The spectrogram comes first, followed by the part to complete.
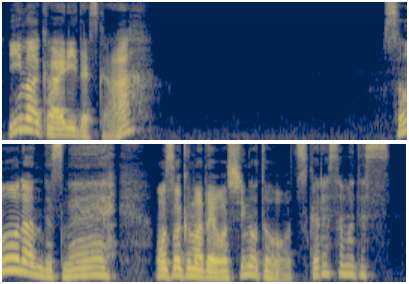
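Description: Young male neighbour, polite, mild-mannered, quietly unsettling, low voice, very dry close recording, audio drama. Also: big pitch swings, a little slow, dry recording, heavily acted. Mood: friendly, chatty. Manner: polite, soft-spoken, conversational. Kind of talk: Japanese audio drama acting, spoken to the listener.

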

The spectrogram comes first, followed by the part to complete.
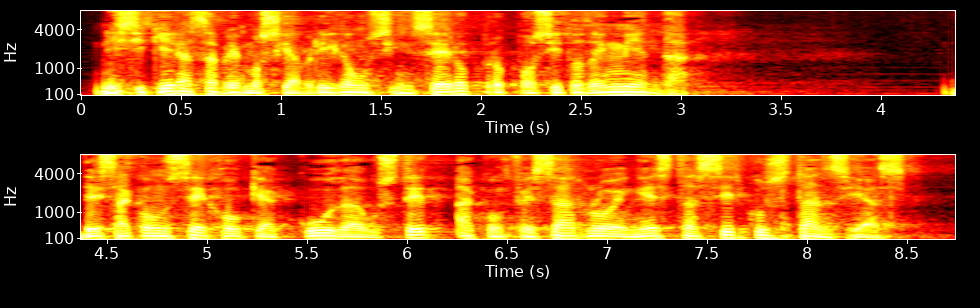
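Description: An actor playing a brooding, guarded middle-aged priest in a radio drama, speaking formally and with measure. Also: male voice, extremely low pitch, normal speed. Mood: cold, formal. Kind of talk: Spanish-language radio drama acting.

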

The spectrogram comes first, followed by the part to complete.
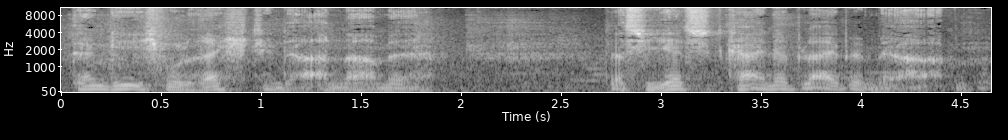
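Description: A man's voice: mid-range voice, animated, a little slow, creaky, fairly bright tone. An actor playing a formal, officious male social worker in an audio drama. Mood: dry, officious.

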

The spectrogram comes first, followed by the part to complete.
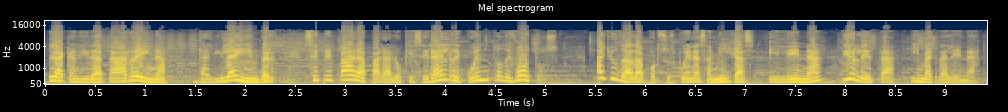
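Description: Lively Chilean woman narrating radio history. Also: on the low side, normal speed, faint music behind. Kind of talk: scripted radio documentary-drama narration.

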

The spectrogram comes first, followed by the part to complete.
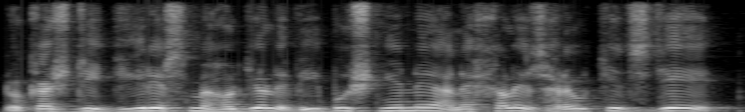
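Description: A man's voice: fairly high pitch, sing-song, darkish tone, breathy edge. A man voicing a tough, blunt, cool-headed woman monster hunter with a controlled delivery in an audiobook. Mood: intense.

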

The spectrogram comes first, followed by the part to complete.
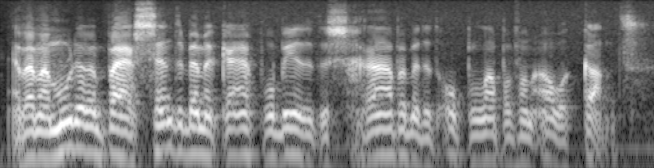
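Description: A man's voice: medium pitch, normal speed, close to an everyday voice. An actor playing an embittered ageing writer and doctor who rambles sardonically through his memories in a radio monologue. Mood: bitter, wistful. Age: older. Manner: rambling, bitter, sardonic, with muttering and dry chuckles. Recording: dull 1980 radio play recording.

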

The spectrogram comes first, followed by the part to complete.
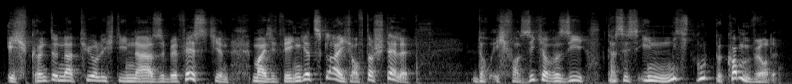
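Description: Radio play role: unhelpful, self-satisfied doctor, gravelly and husky, blandly professional and officious. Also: male voice, a little high, sing-song, full character voice. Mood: complacent. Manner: deliberate, complacent, professional. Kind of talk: German radio drama acting.

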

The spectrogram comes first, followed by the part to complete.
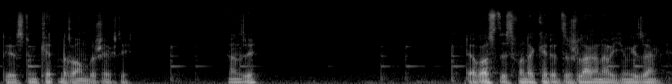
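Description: Dutiful ship's officer, extremely deep creaky voice, matter-of-fact, subdued, 1950s radio drama, music underneath. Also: male voice, fairly even intonation, moderate pace, a little mellow, full character voice. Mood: subdued, reassuring.

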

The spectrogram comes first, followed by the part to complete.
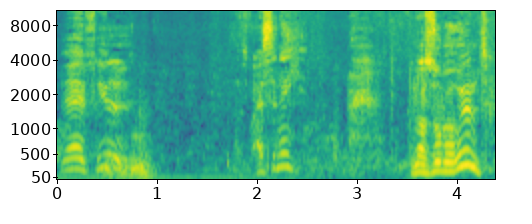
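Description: An actor playing a cagey, casual bar pianist in a radio play, evasive and given to conspiratorial hushed tones. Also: male voice, high voice, very animated, a little slow. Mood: breezy, boastful. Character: secretive, cagey bar pianist, an old acquaintance.

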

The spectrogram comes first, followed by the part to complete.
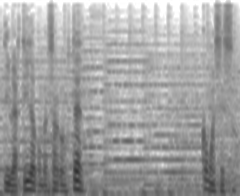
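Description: Halting male radio host over faint music. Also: lowish voice, warm tone. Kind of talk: casual chat in a comedy radio show.

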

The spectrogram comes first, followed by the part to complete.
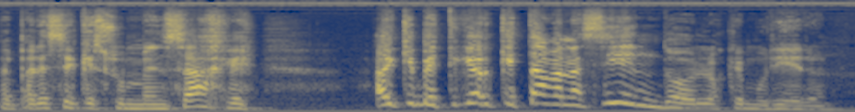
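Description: An eager Argentine cop, performed by a man in an improvised radio play. Delivery is very lively and emphatic, circling back on words, while music plays clearly behind. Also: high-pitched, a little fast. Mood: urgent. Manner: emphatic, repetitive. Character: eager, animated male police detective sidekick. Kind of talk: improvised comic radio drama.

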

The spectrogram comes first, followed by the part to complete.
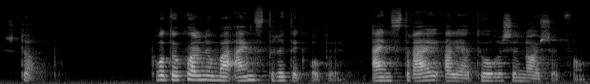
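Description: A woman's voice: lowish voice, slow pace, a bit bright. A woman playing a computer's control unit in a 1960s German experimental radio drama, announcing numbers and commands in a clipped, formal manner. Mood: impersonal, procedural.

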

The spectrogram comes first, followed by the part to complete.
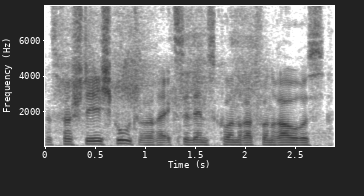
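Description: A man's voice: medium pitch, fairly even intonation, normal speed, lightly acted. Deferential medieval adviser, male actor, noisy outdoors. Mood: deferential, calm. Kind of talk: German radio drama acting. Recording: clear outdoor nature sounds behind.

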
